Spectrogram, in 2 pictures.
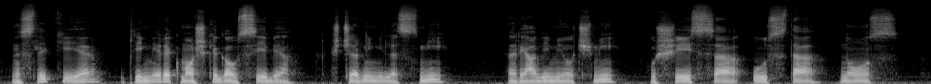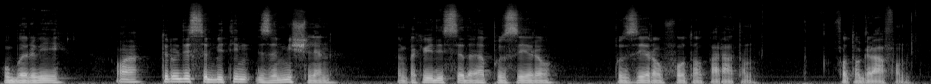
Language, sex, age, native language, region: Slovenian, male, 30-49, Slovenian, Central Slovenia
